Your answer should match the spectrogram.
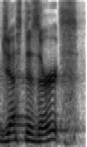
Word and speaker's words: deserts: When the phrase just desserts, it's pronounced like desserts with two S's, but it's spelled like desert with one S.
